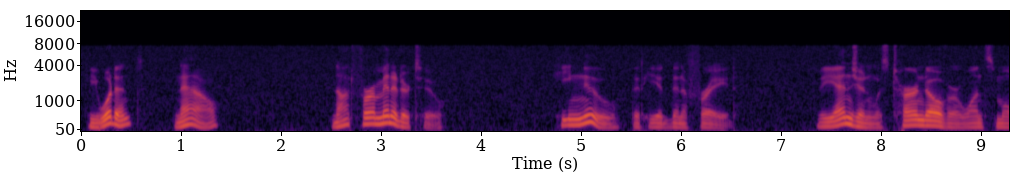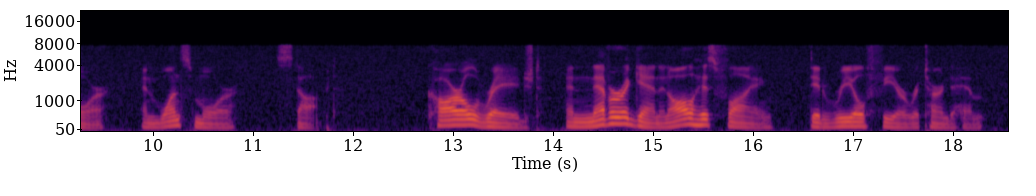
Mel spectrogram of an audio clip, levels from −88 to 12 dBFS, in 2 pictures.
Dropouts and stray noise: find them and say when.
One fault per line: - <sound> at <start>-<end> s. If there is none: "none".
none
